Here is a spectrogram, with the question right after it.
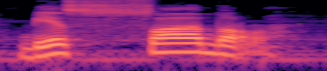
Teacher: Ya, ba-nya memiliki sifat qalqalah, jadi harus dipantulkan. Kemudian huruf ra jika dalam keadaan sukun karena waqaf kemudian sebelumnya ada huruf sukun, dan sebelumnya lagi ada harokat fathah, maka harus dibaca tebal, atau para ulama menyebutnya tafkhim.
